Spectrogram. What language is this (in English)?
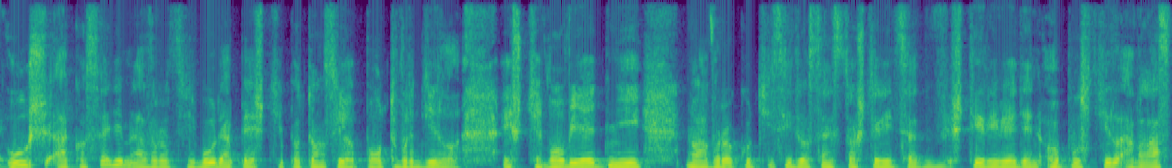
Slovak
